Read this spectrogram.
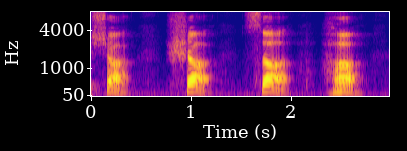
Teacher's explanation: इन व्यंजनों का उच्चारण करते समय जो हमारी श्वास है वो मुख से रगड़ खाकर बाहर निकलती है। ऐसा लगता है जैसे ऊष्मा यानी गर्मी पैदा हो रही है, इसलिए इन्हें ऊष्म व्यंजन कह रहे हैं।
